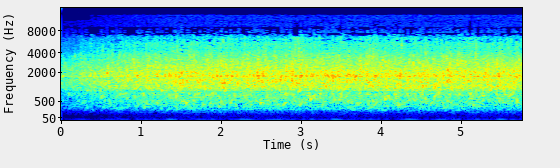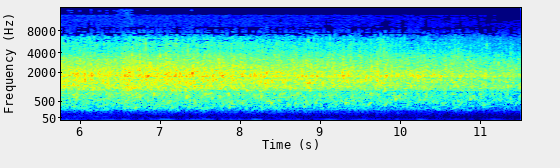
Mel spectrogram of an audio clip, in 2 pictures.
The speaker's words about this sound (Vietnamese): Chiếc thuyền vượt khỏi cửa đá và bay vào giữa dòng nước xiết.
